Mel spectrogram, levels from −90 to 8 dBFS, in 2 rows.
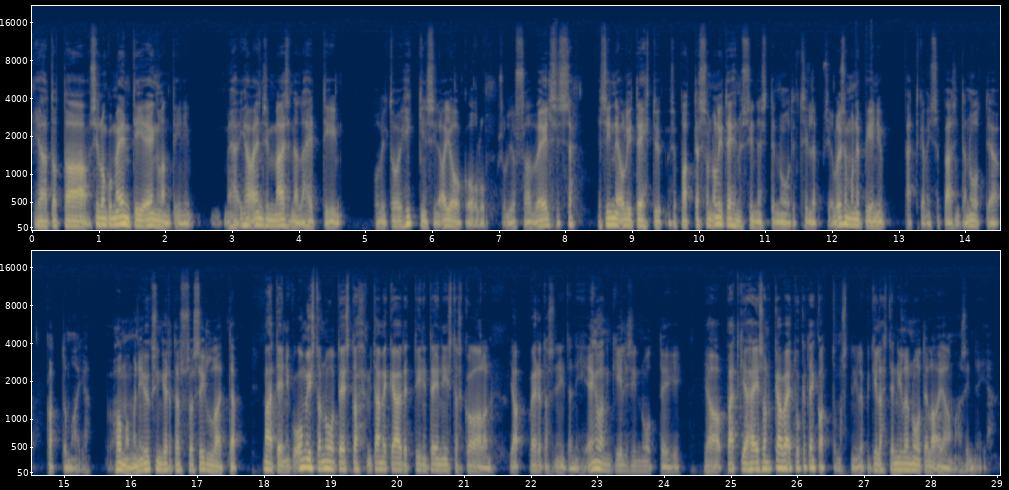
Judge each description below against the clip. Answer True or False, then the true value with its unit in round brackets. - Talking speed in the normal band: False (165 wpm)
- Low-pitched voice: True (100 Hz)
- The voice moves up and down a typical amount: False (5.7 semitones)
